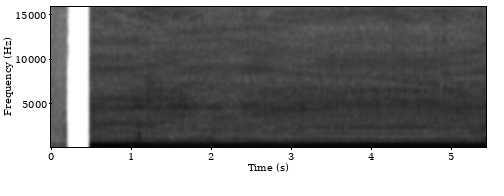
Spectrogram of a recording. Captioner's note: mechanical vibration noises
